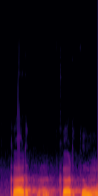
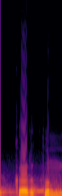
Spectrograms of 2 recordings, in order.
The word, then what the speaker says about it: कर्तुं: भक्ति की सिद्धि, माइक से बोलना, हाँ, कि दूसरी वाली नहीं, अच्छा, कर तुम वाली, कर्तुम स्तवम विगत शक्ति रपि प्रवृत्तः। अब कर्तुम की जगह कई भक्तामर में आपको कर्तुन भी पाठ मिलेगा उच्चारण में, कर्तुन स्तव, वो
